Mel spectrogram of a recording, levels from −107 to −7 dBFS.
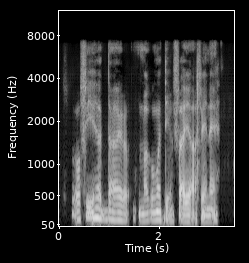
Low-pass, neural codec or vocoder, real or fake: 7.2 kHz; codec, 16 kHz, 4 kbps, X-Codec, HuBERT features, trained on balanced general audio; fake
